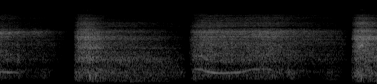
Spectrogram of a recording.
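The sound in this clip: Yoga breathing through the right nostril with the left one sealed, done to prepare for exercise: long, rough, airy nasal breaths in a steady cycle, one carrying a faint wavering whistle.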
